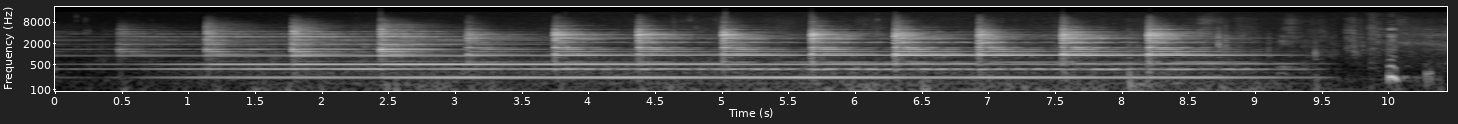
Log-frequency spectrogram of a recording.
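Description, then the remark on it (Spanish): Church bells in Guillena toll in a steady, unhurried rhythm, about a dozen loud strokes whose ringing tones overlap and hum on between strikes, then stop abruptly near the end. “Vamos a escuchar las campanas.”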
